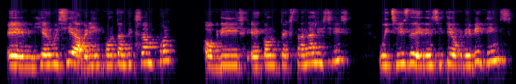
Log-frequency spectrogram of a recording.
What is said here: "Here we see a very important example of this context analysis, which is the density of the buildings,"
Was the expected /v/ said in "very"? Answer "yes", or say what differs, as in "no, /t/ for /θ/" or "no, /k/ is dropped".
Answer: no, /b/ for /v/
